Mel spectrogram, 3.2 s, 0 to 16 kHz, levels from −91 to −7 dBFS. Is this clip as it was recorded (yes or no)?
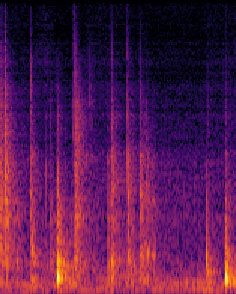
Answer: no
